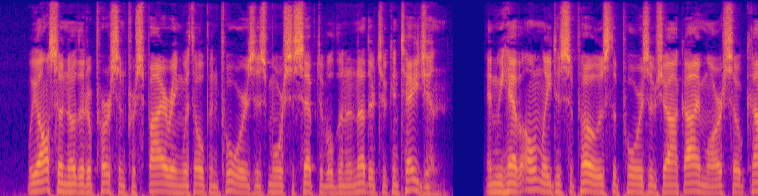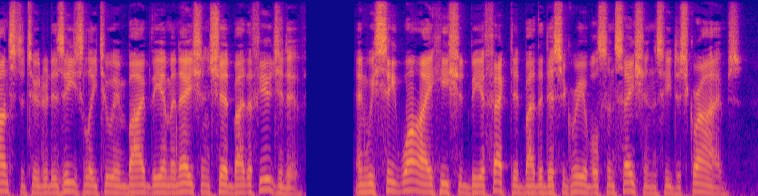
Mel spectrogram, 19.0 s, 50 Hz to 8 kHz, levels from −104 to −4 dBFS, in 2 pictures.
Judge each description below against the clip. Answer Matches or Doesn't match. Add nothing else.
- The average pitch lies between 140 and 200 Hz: Doesn't match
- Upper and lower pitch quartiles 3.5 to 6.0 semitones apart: Doesn't match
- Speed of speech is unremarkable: Matches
